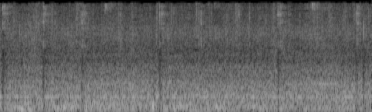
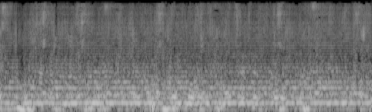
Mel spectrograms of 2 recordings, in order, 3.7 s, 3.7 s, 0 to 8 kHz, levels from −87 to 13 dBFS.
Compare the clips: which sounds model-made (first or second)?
second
